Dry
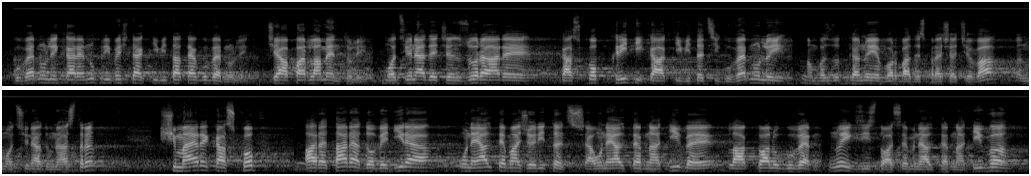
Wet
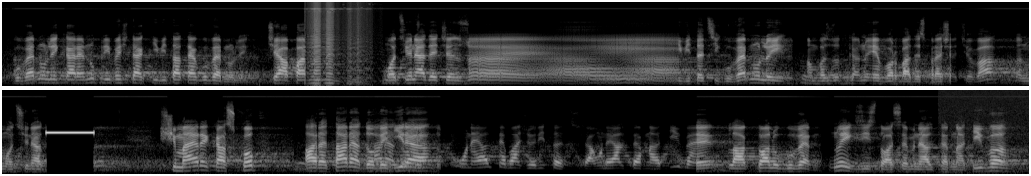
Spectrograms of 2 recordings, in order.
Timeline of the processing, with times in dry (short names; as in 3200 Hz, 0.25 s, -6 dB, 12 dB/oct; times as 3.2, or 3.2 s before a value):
0.62–1.29 high shelf 11000 Hz -7.5 dB
3.02–3.8 spectral whitening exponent 0.1
4.67–6.77 time blur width 0.406 s
8.27–8.71 compressor, threshold -31 dBFS
9.49–10.05 fade in, from -21.5 dB
10.71–11.19 bleep 2720 Hz -8 dBFS
11.92–12.48 steep low-pass 5300 Hz 48 dB/oct
13.64–14.14 echo throw 0.35 s, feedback 30%, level -8 dB
14.65–17.22 wah 4 Hz 590–1200 Hz, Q 3.6
18.13–18.59 fade out, to -13.5 dB
19.63 noise floor step -67 dB -46 dB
